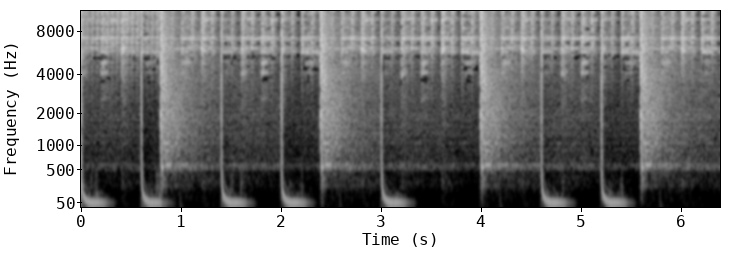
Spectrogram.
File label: Drums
